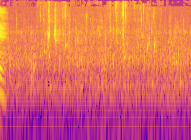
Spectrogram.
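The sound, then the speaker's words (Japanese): Water flowing steadily in a cold, shallow river high up in the mountains, a soft continuous rush with bright trickling and bubbling splashes, heard alone at a gentle, fairly quiet level. “山の上の方にある川は冷たいんだよ。”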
